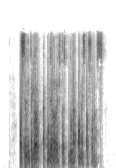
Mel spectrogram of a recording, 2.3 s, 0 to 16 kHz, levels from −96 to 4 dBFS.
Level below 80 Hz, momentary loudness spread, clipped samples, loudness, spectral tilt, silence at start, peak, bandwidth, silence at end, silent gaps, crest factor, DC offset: -50 dBFS; 10 LU; under 0.1%; -24 LUFS; -3 dB/octave; 0.4 s; -4 dBFS; 8.2 kHz; 0.3 s; none; 22 dB; under 0.1%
